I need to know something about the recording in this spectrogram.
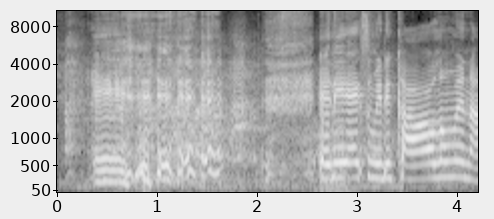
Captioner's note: chuckles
